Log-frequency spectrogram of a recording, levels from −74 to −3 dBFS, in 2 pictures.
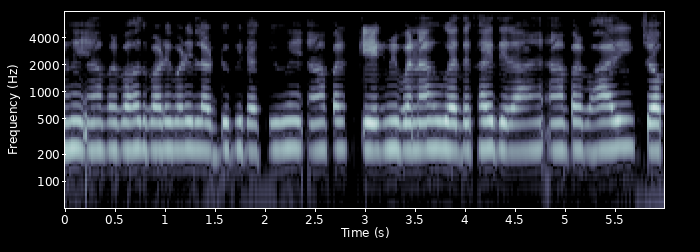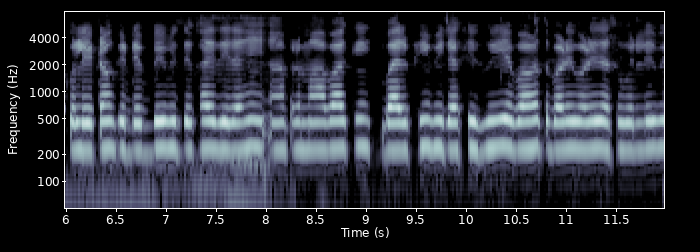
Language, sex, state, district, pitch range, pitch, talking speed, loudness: Hindi, female, Chhattisgarh, Bilaspur, 225-235 Hz, 230 Hz, 230 wpm, -23 LUFS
